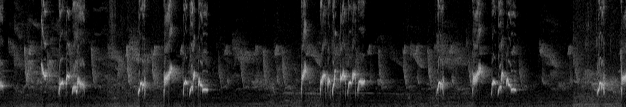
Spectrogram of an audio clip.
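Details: Song of the red-whiskered bulbul, played for kept birds to make them lively or to lure others. Quick bursts of sweet, slurred whistles in groups, several birds seemingly overlapping, with short quiet gaps between phrases.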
